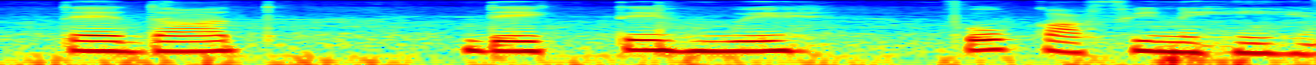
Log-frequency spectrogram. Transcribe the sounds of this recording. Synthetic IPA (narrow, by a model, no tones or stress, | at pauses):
t̪ɛːd̪aːd̪d̪eːk̚ʰt̪eːɦʊeːʋoːkaːfiːnəɦĩːɦɛː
